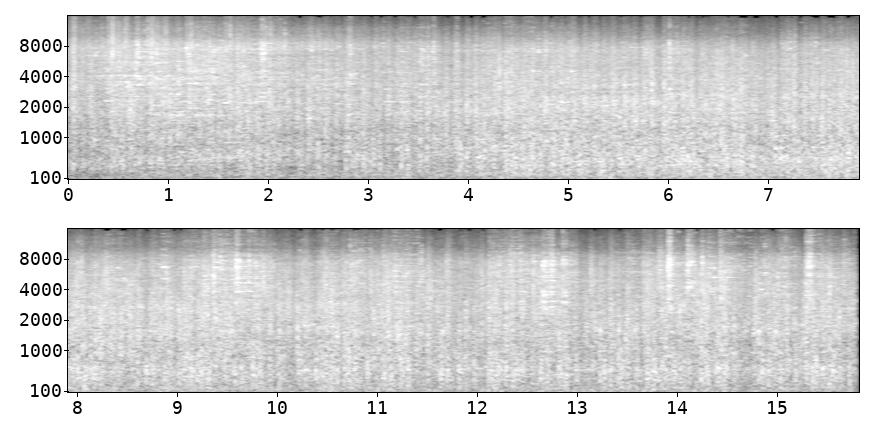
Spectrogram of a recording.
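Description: Durango & Silverton narrow-gauge passenger cars rolling past, a steady rumble and rattle of steel wheels on the rails, with some sharp clicks over the rail joints in the later part.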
